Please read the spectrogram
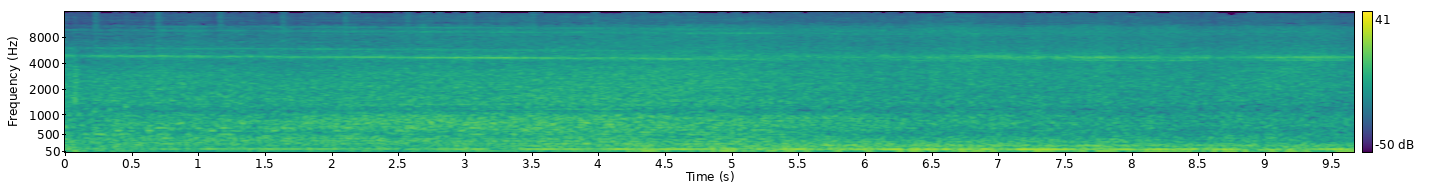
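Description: Four-engine turboprop airliner's engines and propellers droning steadily during a runway roll-out, with a strong low hum and a thin high turbine whine, growing a little louder partway through.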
